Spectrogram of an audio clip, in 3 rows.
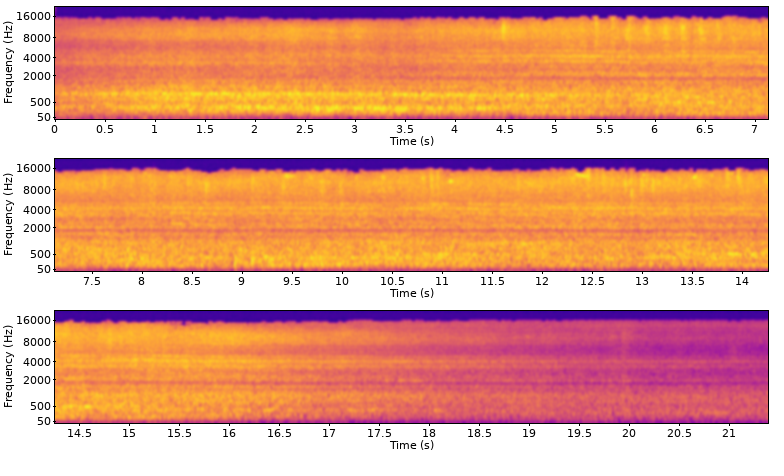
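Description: A passenger train hauled by an EP2K DC electric locomotive passing close by at speed, its wheels running on the rails in a loud, steady rumble. The sound fades away over the last few seconds as the train moves off.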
